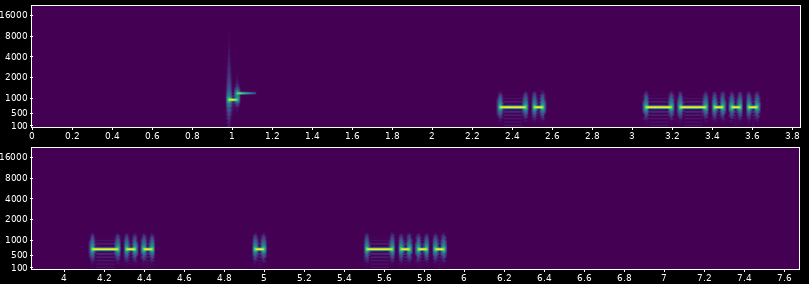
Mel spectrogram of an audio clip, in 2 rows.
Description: Morse code, heard as a keyed tone, about 28 wpm, spaced as for 13 wpm, 700 Hz. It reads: N7DEB
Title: USA Call Signs - 5 Characters - 4x Character Spacing - 28wpm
